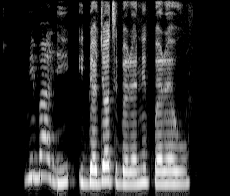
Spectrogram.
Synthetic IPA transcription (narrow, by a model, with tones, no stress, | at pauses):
nĩ˦ba˦˨ji˨˦i˦˨ɡ͡bɛ˧d͡ʒɔ˦ti˧bɛ˨ɾɛ˨nĩ˦k͡pɛ˧ɾɛ˧wo˧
